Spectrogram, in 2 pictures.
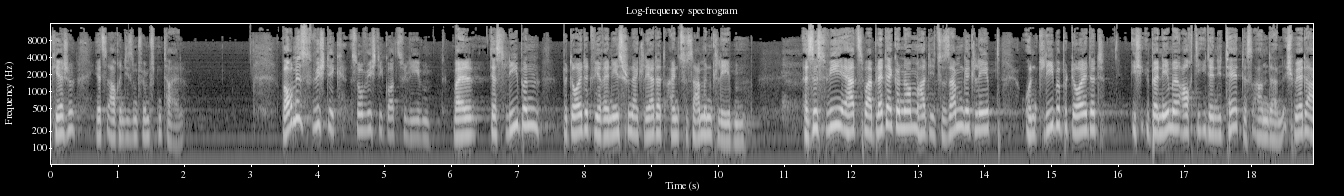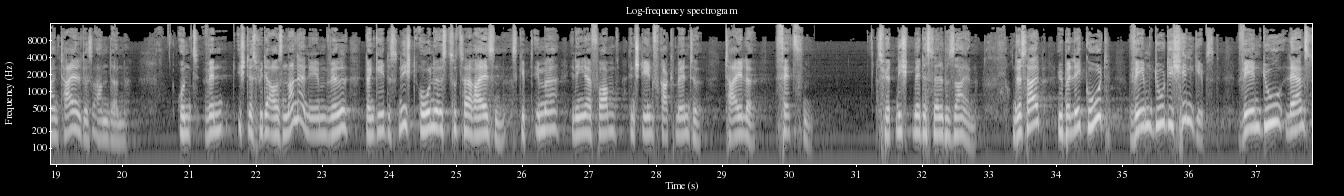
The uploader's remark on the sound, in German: Predigt aus der Missio Kirche. Gemeinde für Bad Kreuznach und Region.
